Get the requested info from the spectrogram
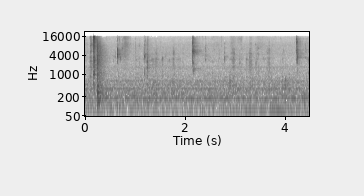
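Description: Close-miked mouth sounds of someone biting into and chewing a mouthful of saucy seafood boil, with a sharp wet click just after the start and a few fainter clicks later.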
